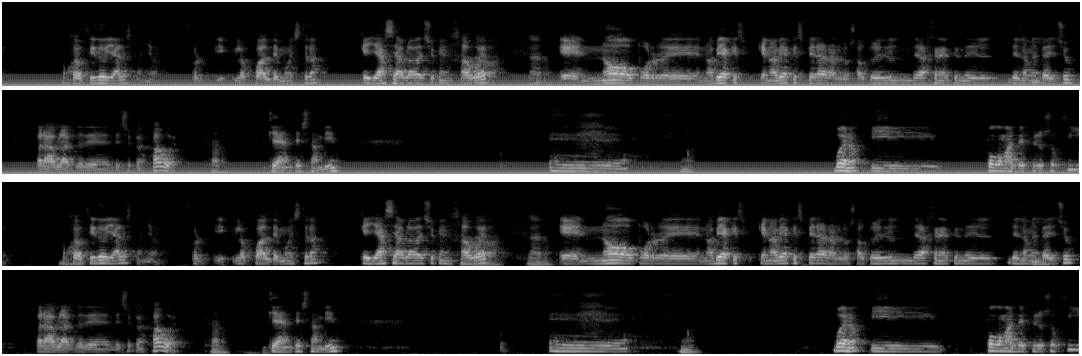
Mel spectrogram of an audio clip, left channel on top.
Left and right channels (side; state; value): left; noise; hum, 7 dB below the sound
